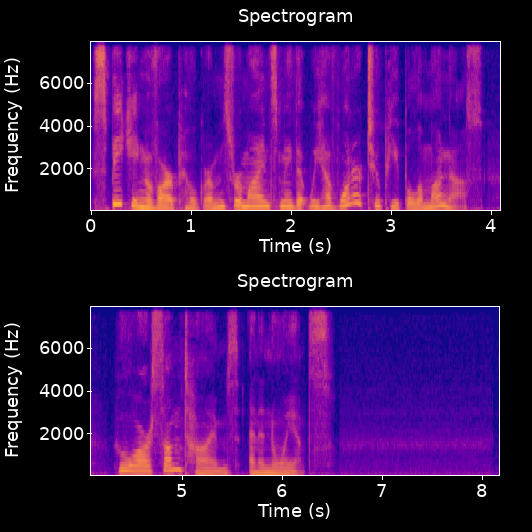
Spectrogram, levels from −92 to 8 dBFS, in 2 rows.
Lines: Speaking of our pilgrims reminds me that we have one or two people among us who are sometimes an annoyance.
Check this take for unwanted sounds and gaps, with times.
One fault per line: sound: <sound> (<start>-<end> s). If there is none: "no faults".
no faults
